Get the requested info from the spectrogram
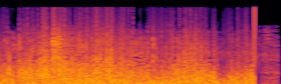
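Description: Loud wind buffeting the camera microphone, an even low rumble with no tune in it, cut off abruptly just before the end.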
